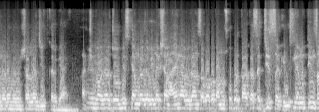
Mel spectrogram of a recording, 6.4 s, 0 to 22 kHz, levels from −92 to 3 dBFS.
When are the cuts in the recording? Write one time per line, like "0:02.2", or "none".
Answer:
0:01.8

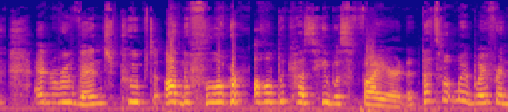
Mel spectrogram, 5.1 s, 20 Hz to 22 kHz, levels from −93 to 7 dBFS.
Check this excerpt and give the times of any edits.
0:04.2

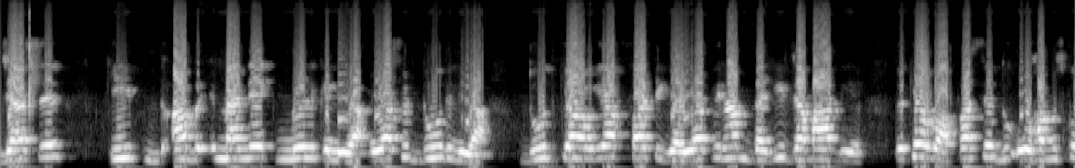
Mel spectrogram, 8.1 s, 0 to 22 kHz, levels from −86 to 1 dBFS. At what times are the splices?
none

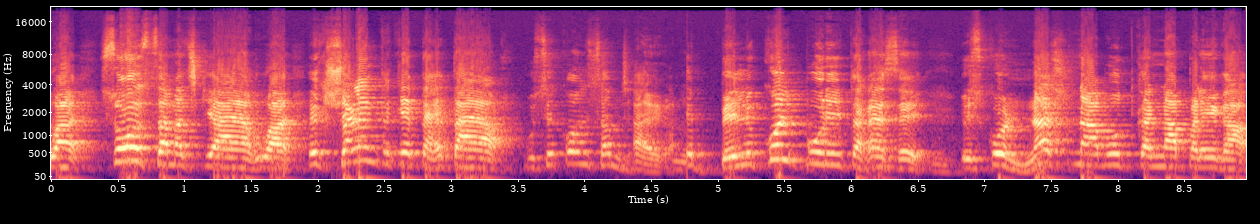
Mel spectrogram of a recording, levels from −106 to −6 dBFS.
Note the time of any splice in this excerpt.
0:04.7

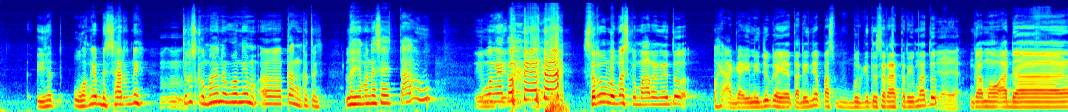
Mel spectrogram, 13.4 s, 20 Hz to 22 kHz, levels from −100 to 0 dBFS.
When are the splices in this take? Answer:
0:07.0

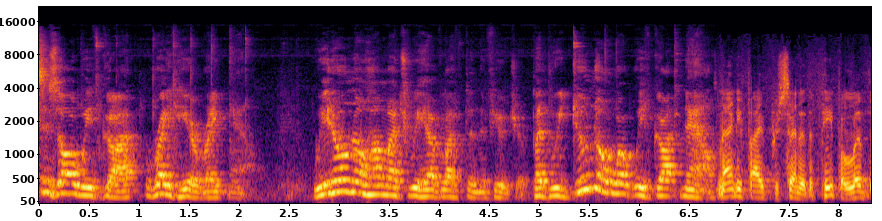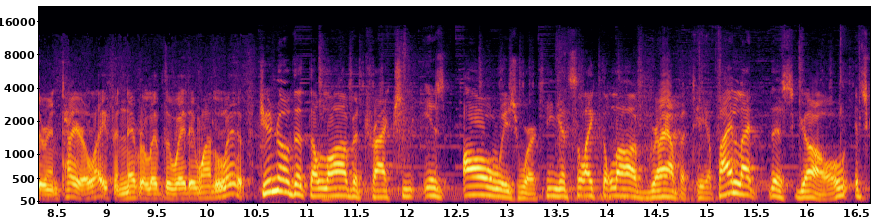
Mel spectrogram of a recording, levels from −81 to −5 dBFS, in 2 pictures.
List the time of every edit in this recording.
0:06.7
0:10.5

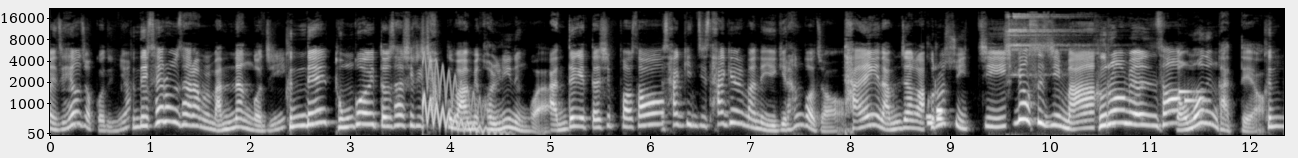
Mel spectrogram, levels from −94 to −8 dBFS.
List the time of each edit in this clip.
0:01.0
0:05.0
0:07.9
0:11.3

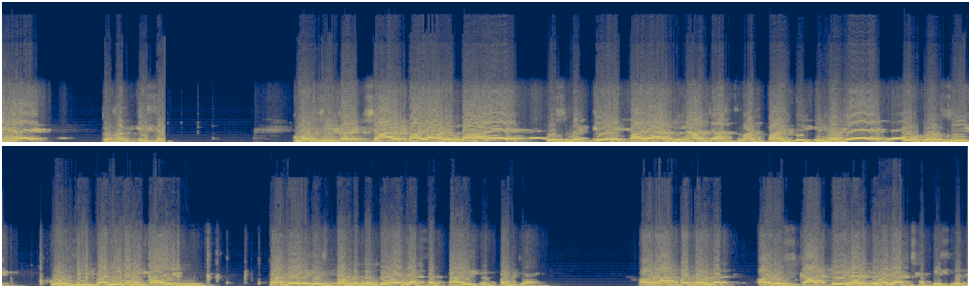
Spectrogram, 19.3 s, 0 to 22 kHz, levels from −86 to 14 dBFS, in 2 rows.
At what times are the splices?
0:01.6

